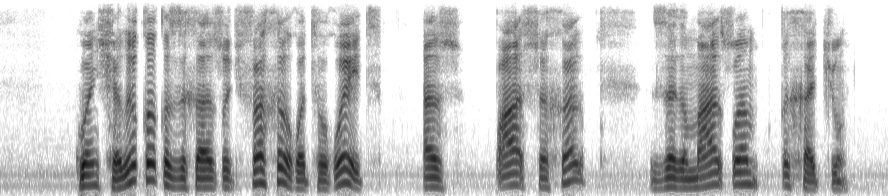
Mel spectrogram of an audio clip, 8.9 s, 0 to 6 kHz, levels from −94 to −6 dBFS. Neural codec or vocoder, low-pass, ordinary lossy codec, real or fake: none; 5.4 kHz; Opus, 32 kbps; real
